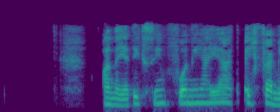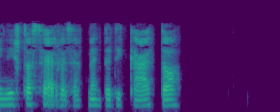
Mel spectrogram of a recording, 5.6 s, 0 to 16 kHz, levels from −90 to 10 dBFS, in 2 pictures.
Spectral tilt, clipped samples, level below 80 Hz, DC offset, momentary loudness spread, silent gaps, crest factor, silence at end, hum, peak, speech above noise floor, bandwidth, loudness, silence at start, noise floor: -2 dB/octave; under 0.1%; -76 dBFS; under 0.1%; 8 LU; none; 26 dB; 1 s; none; -4 dBFS; 59 dB; 8.4 kHz; -29 LUFS; 0.65 s; -89 dBFS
